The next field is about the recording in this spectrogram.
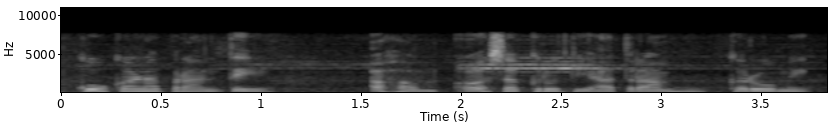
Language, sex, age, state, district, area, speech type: Sanskrit, female, 30-45, Maharashtra, Nagpur, urban, spontaneous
